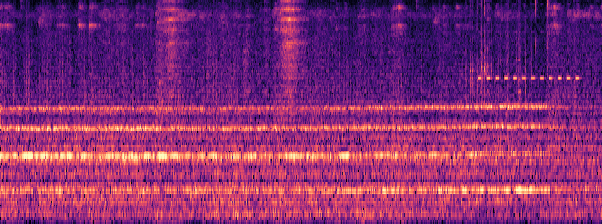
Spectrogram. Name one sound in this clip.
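A train's motor whines with a steady hum.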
